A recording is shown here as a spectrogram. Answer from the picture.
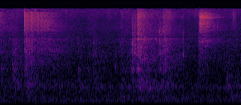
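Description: Near silence: quiet room tone with two faint, brief rustles, one just after the start and one around a second and a half in.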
